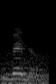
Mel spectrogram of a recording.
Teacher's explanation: The last R is not pronounced.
